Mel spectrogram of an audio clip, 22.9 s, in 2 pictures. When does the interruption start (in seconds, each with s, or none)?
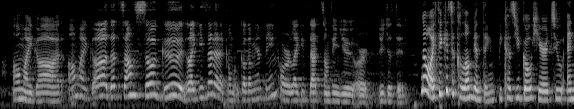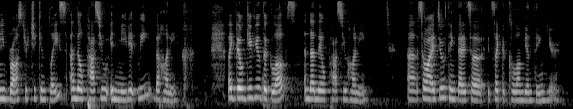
none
